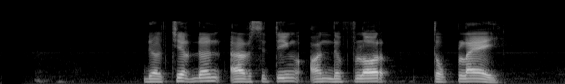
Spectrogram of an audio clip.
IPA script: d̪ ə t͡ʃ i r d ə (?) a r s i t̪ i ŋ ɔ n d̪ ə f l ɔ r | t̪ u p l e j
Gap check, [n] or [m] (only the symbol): n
